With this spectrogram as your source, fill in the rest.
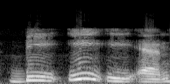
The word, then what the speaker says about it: been: beam however this word b-e-e-n spelled with a double e is pronounced with a low e sound bin like in the word hit okay even though it's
